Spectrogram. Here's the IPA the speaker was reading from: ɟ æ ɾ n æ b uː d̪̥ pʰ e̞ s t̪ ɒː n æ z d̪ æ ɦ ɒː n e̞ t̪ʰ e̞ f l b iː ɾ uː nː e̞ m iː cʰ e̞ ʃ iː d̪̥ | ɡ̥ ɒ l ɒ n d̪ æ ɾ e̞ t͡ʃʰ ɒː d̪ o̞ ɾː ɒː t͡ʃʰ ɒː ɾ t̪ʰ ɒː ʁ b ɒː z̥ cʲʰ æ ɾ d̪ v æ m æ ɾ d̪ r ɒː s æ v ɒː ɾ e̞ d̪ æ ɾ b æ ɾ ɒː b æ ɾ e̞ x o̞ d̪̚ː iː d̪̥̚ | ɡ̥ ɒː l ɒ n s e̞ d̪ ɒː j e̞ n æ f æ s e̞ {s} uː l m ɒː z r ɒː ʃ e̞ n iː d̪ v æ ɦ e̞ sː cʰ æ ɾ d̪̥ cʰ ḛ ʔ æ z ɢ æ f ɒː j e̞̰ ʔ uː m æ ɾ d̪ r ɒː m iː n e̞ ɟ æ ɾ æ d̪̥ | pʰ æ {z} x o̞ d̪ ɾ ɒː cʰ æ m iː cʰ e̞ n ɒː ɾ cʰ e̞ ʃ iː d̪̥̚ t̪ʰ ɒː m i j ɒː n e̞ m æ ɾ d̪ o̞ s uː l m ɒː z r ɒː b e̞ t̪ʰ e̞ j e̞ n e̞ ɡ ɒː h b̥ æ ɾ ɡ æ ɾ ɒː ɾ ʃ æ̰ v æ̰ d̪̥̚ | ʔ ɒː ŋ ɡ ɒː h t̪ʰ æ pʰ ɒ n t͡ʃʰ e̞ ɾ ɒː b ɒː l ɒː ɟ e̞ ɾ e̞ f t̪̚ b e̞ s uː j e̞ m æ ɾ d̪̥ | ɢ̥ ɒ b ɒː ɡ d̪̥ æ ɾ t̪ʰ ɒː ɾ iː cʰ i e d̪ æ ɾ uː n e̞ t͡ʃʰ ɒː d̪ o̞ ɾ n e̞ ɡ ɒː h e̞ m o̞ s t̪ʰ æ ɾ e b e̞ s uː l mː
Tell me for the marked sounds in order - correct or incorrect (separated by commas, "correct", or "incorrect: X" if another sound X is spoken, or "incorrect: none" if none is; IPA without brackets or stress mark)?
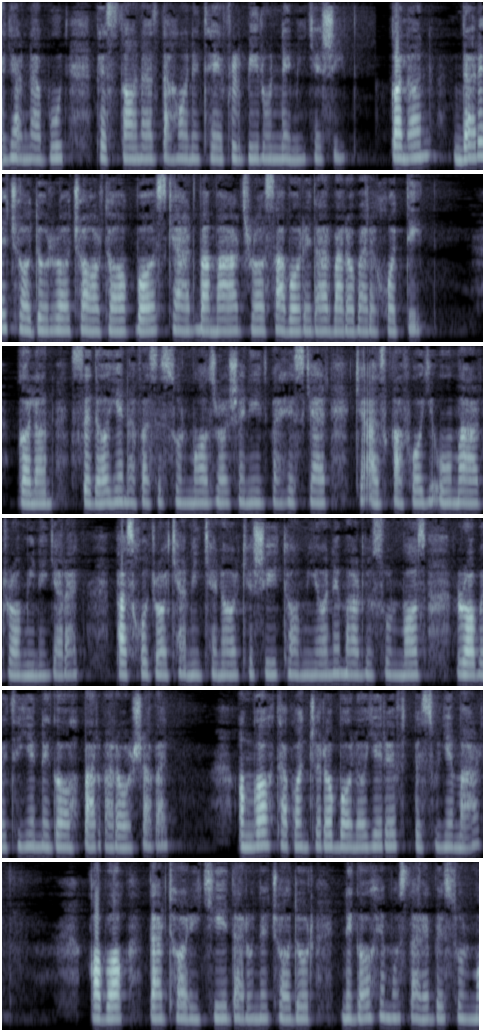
correct, incorrect: s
